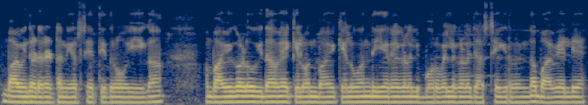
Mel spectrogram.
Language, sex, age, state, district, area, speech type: Kannada, male, 18-30, Karnataka, Davanagere, rural, spontaneous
